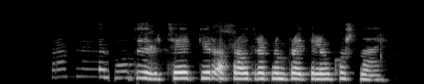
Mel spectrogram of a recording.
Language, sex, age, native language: Icelandic, female, 30-39, Icelandic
